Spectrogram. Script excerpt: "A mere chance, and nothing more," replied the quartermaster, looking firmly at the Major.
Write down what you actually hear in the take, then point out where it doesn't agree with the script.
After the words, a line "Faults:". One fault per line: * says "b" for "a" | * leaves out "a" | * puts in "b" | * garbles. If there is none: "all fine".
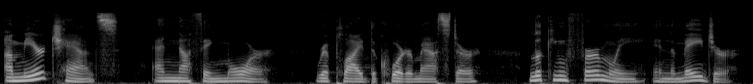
"A mere chance, and nothing more," replied the quartermaster, looking firmly in the Major.
Faults:
* says "in" for "at"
